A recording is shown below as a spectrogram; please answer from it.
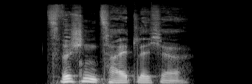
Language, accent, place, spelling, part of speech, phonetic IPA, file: German, Germany, Berlin, zwischenzeitliche, adjective, [ˈt͡svɪʃn̩ˌt͡saɪ̯tlɪçə], De-zwischenzeitliche.ogg
- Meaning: inflection of zwischenzeitlich: 1. strong/mixed nominative/accusative feminine singular 2. strong nominative/accusative plural 3. weak nominative all-gender singular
